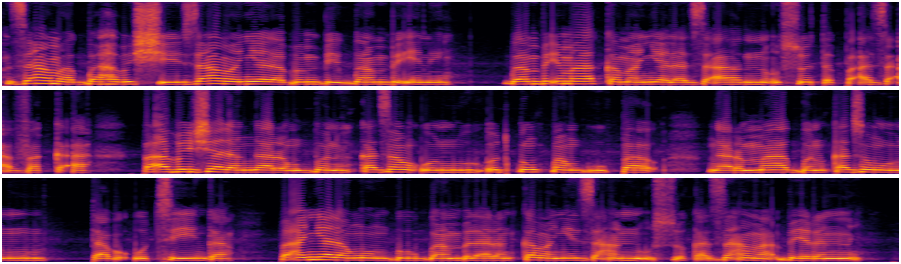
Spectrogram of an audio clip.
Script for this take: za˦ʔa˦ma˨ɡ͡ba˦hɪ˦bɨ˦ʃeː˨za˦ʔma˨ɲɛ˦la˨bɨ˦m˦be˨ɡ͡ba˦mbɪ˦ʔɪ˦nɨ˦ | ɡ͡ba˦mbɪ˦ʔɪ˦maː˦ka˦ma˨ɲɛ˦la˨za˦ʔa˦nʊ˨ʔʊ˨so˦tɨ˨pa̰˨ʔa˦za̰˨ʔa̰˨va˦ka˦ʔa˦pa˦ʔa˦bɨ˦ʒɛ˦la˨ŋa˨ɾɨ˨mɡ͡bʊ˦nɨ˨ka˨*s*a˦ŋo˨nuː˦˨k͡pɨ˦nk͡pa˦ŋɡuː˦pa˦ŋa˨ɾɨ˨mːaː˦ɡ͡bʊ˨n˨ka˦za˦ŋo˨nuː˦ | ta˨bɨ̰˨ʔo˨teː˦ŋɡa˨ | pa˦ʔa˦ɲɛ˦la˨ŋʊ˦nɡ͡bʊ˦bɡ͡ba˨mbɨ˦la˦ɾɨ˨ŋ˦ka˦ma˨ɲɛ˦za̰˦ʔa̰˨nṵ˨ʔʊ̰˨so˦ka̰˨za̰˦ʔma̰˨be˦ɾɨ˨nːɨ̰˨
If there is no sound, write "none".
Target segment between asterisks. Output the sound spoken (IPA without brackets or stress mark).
z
